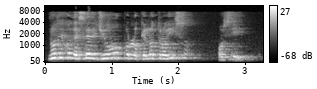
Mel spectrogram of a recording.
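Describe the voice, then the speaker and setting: A man preaching a sermon as pastor, acting out quoted complaints in lively voices. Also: extremely high pitch, moderate pace. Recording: echoey, muffled lo-fi room recording.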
